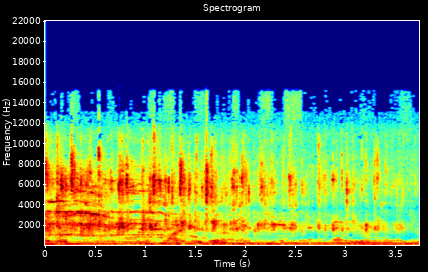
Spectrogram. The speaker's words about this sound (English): crowd cheers for him taking time. Yeah, that's always... haven't seen that a whole lot.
